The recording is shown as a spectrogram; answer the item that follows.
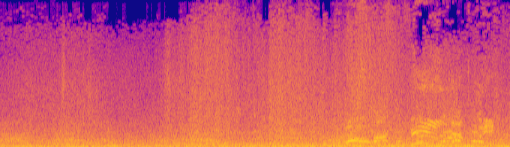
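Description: Rushing wind and breaking sea waves around a ship in Assassin's Creed Odyssey, a loud continuous roar with shouted voices and brief cries rising near the end.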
